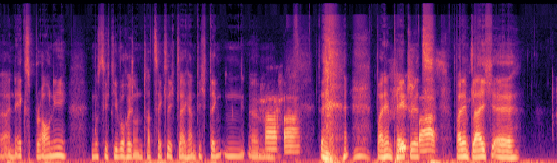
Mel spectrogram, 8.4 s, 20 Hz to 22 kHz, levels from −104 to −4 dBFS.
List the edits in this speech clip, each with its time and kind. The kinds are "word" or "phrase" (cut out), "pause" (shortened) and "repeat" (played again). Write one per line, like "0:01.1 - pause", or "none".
0:01.4 - word
0:02.0 - word
0:07.1 - word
